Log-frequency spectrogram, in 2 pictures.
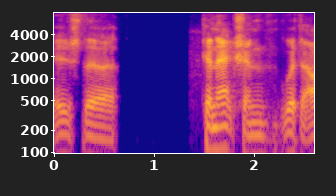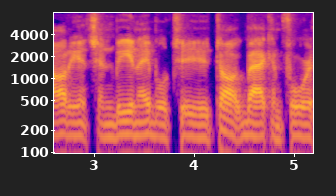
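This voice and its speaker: The background is quiet while a man with a bright, sharp tone speaks at a fairly slow pace. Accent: Southern US. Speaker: blues band frontman and harmonica player. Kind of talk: interview.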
